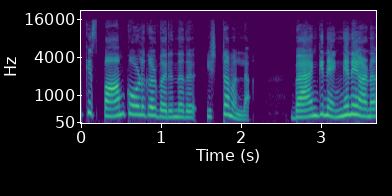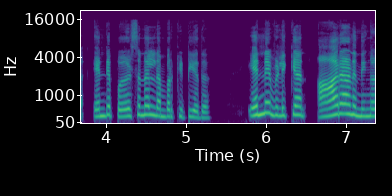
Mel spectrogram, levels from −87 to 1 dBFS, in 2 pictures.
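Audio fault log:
3.44–3.47 s, short concealed packet loss: about 20 ms of the speech stream arrived too late or not at all, and the receiver covered roughly 13 ms of the gap by extending the preceding sound before crossfading back into the real signal, leaving a brief smear. Unlike a plain dropout, there is no hard silence or clean click; the hole is papered over with a synthetic continuation, so it smears rather than cuts out.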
